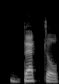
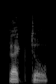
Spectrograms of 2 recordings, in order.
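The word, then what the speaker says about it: Bechdel: So, she said, "Go look at something called the Bectal test." Have you ever heard of the Beal test? Bectal test.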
